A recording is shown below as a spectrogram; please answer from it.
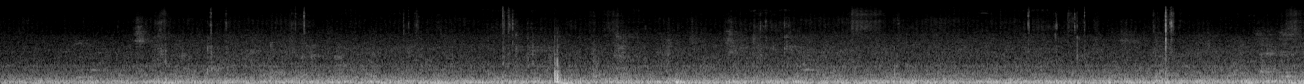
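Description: Steady low room rumble picked up by the lectern microphone, with scattered faint clicks of laptop keys as terminal commands are typed.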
